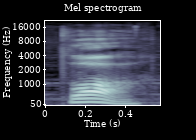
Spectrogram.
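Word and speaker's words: طاء: This letter is called ta. Ta is a heavy letter. The closest letter would be the letter T and the letter ta, but it is pronounced with a heavy sound, ta.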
